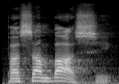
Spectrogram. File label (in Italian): "passan bassi", crespinese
